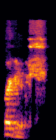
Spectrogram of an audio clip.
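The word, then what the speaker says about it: Freygish: Frigish. Frigish. Okay. Frigish. Frigish. Frigish. Okay. I I I'm not I think it's f re y g i sh h. Frigish.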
